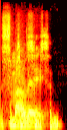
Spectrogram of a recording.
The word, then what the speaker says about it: Smollett: Smollett.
